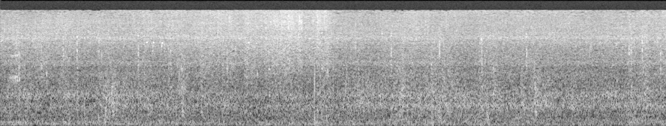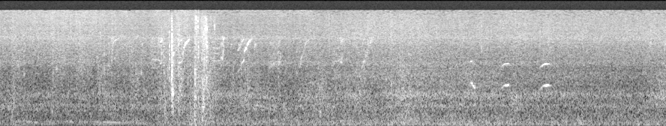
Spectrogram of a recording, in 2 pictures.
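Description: Footsteps rustle through low plants.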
